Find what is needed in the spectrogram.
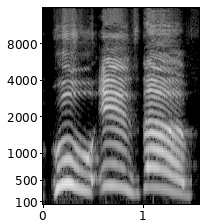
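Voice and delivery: mock confrontation. [name] storming into men's quarters.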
